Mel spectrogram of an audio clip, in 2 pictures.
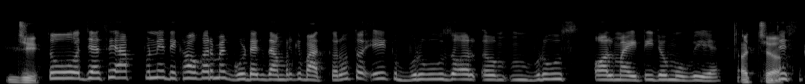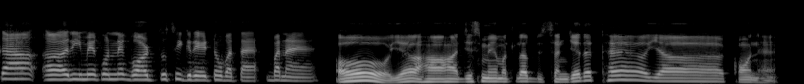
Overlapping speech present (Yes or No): No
